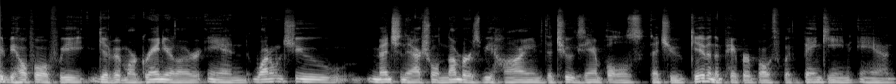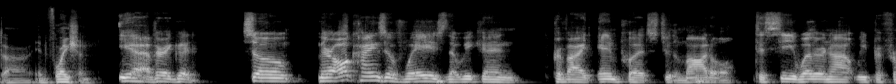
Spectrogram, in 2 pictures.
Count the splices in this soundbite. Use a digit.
2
